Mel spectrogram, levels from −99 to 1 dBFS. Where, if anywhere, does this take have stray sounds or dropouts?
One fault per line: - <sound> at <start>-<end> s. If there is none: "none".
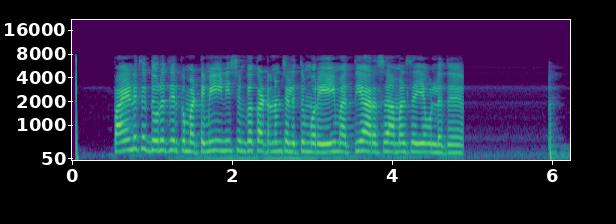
none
